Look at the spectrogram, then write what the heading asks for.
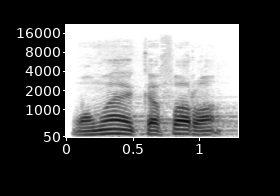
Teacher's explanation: রা মোটা হবে, রার উপর জবর আছে।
